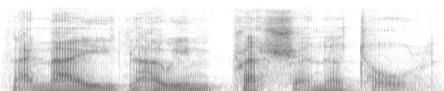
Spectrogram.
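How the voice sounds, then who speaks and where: Gravelly, low-voiced Northern English man reciting. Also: fairly even intonation, a little slow, fairly bright tone. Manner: dramatic, storytelling delivery. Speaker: reciter, town crier. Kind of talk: theatrical recitation of a comic dialect monologue.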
